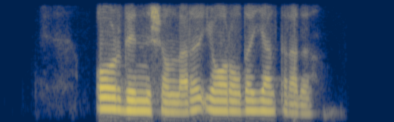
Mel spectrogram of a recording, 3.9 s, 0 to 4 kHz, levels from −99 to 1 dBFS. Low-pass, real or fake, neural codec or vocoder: 3.6 kHz; real; none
